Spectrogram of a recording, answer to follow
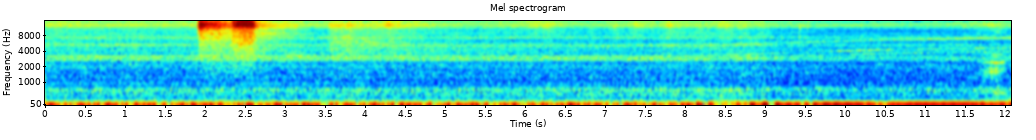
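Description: EMD SD60 diesel locomotive's 16-cylinder 710 prime mover running at a low throttle setting close by, a steady low rumble. A brief hiss comes about two seconds in.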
